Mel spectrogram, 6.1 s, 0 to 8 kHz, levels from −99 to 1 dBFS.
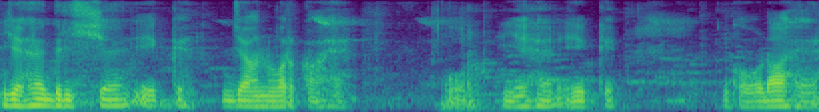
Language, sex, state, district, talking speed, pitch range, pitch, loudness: Hindi, male, Goa, North and South Goa, 100 wpm, 105-115 Hz, 105 Hz, -22 LUFS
